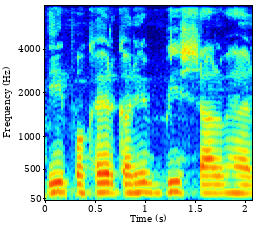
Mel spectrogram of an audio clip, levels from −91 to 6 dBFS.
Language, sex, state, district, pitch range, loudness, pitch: Maithili, male, Bihar, Purnia, 135-145 Hz, -15 LUFS, 140 Hz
